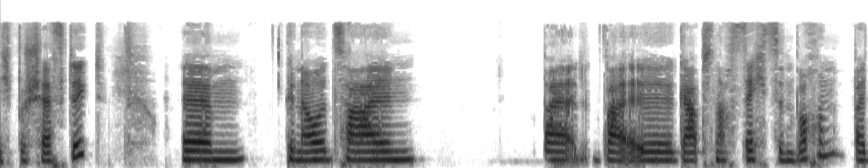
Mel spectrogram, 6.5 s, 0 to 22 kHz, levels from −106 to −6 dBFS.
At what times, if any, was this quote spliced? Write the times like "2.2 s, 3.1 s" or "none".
1.2 s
